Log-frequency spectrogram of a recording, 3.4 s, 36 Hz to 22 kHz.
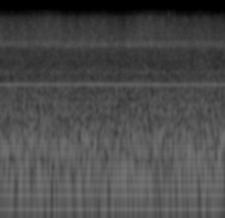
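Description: A transport helicopter in ARMA 3 flies with a steady, dense rotor and engine drone, constant and loud from start to finish, with no voices.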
